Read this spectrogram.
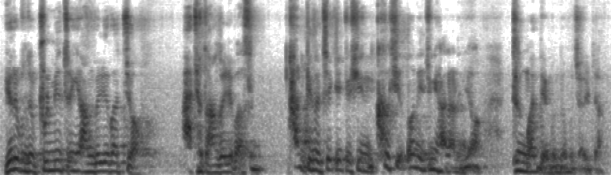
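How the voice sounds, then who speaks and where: A man preaching a sermon in an animated way, asking the congregation rhetorical questions and acting out the voices of the people in his story. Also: fairly high pitch, gravelly, a little hiss or hum, rough recording. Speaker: pastor.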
